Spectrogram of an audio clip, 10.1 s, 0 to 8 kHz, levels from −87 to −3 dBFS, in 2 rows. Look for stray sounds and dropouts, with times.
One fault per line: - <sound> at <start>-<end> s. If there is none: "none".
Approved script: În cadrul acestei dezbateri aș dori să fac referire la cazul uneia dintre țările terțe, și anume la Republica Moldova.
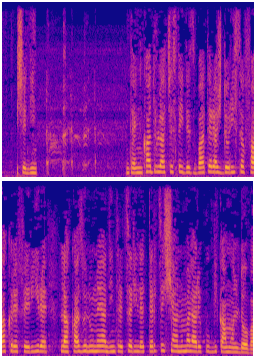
- cough at 0.9-2.2 s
